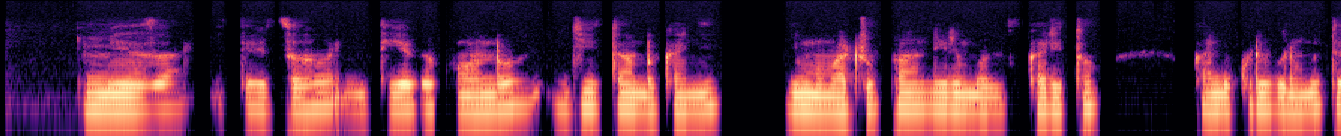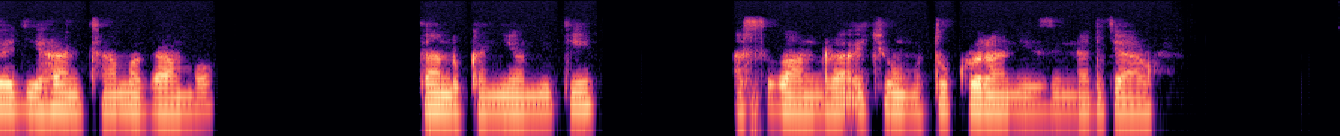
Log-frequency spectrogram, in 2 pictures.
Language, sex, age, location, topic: Kinyarwanda, female, 25-35, Kigali, health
